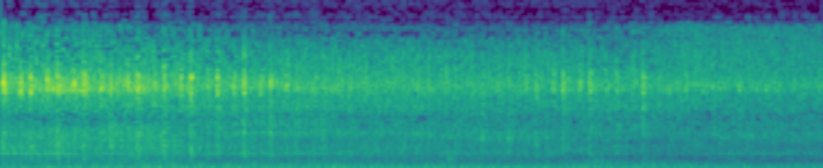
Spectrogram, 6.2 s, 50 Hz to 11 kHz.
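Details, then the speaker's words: Ford F-150 3V Triton V engine, hot at idle: fast, even ticking clatter over a rough, loud idle, plainly audible from a distance, from the top of the engine; possibly a camshaft problem, unconfirmed. "You can even hear it from here. It's making a lot of noise."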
